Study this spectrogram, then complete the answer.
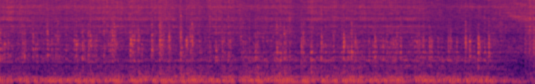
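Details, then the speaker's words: Salvage Factory Five GTM: loud, lumpy, uneven idle with irregular thumps that sits high and won't drop, almost like it's misfiring. Loose terminals were already replaced; owner suspects the air-fuel mixture. High erratic idle, cause not found. "this thing is just idling really high and it stays idling doesn't want to drop and when it does drop it kind of like sounds like it has a cam it's kind of almost like it's misfiring a little bit"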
